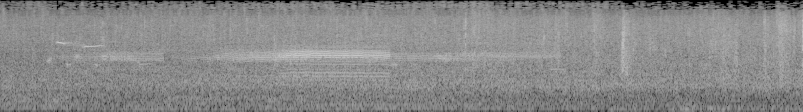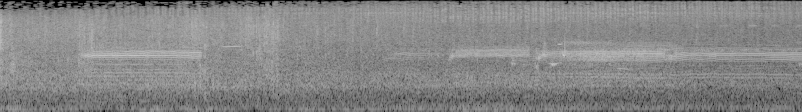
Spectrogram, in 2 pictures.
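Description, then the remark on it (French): Narrow-mouthed toads call in long, nasal buzzing bleats that come in overlapping bursts every few seconds, heard from a porch in the early morning as a thunderstorm passes, set against a steady wash of rain with no one speaking. “Alors arrivent les crapauds à petite bouche.”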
